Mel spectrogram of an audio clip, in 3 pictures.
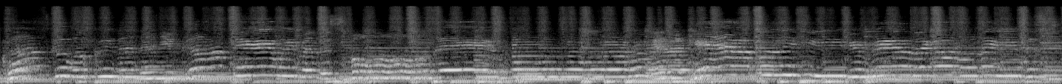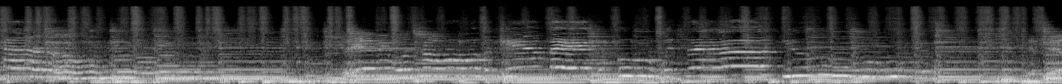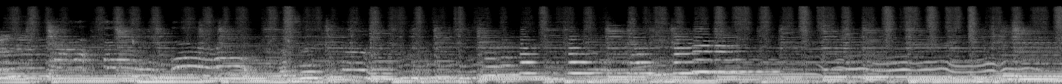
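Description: A live band playing: women singing over electric and acoustic guitars, with a saxophone in the band.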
